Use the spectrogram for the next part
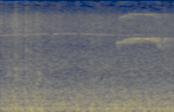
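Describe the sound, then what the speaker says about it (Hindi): Pigeons take flight nearby, their flapping wings producing a steady, soft whooshing flutter against an outdoor background. "ये हमारे कबूतर उड़ रहे हैं"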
